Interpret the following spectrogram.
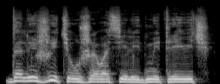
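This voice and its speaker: A man voicing a strict, brisk young village medic woman who scolds in a stern way. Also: medium pitch, a little mellow, pitched above the performer's own voice, close to an everyday voice.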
